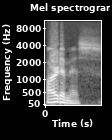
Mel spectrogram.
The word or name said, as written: Artemis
